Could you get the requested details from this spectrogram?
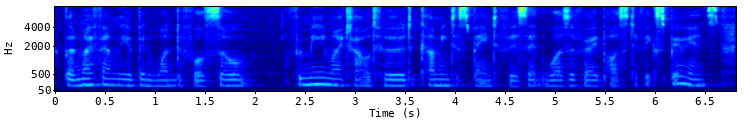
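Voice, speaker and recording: A woman's very deep, low voice with a British accent, monotone and flat, at a fairly quick pace. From UK. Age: 30s. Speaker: vlogger. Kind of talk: personal vlog monologue. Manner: reflective, hesitant with fillers.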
